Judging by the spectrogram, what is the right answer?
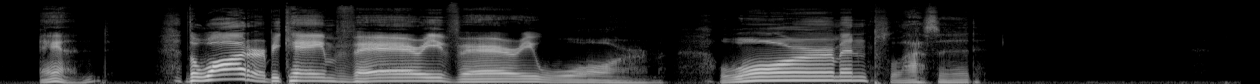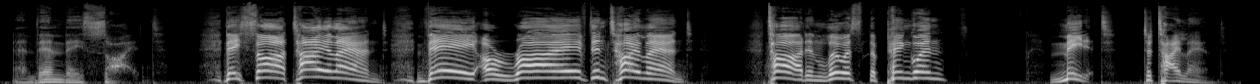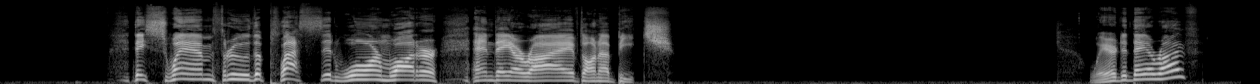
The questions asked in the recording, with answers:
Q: Where did they arrive?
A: They arrived on a beach in Thailand.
